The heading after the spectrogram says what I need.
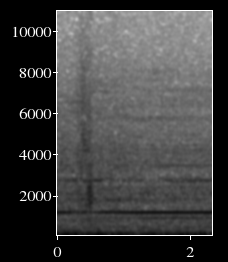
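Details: Phase Changer AVS single-phase to 400 V three-phase converter running at level seven with input dropped to about 200 V, output held just over 400 V: steady even hum with constant high tone, no knocks or surging; normal running.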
